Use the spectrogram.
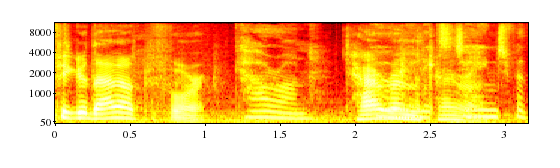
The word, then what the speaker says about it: Charon: The name you heard wasn't Karen. It was C-H-A-R-O-N, Charon. It is the Styx River. as in Oh, of course. How did we not figure that out before? Charon, Charon, who in exchange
